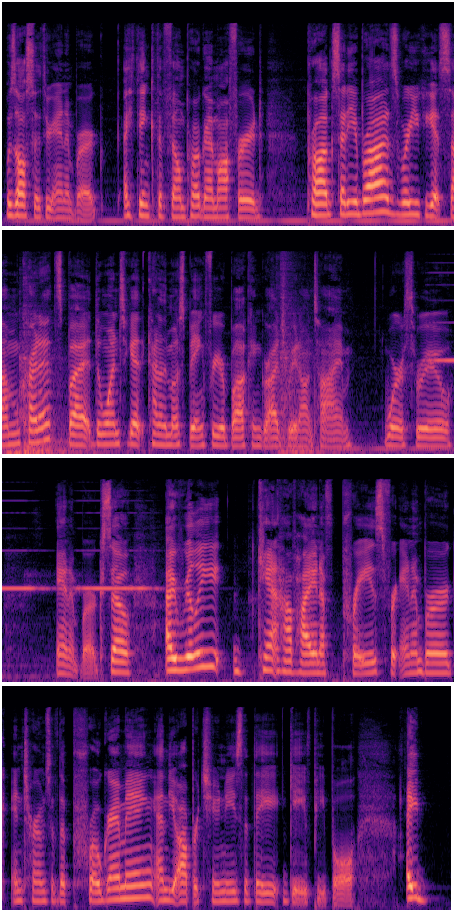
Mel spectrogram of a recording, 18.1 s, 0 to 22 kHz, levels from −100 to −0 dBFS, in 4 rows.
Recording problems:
household noises; noticeable; until 13 s; 15 dB below the speech

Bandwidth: 14.5 kHz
